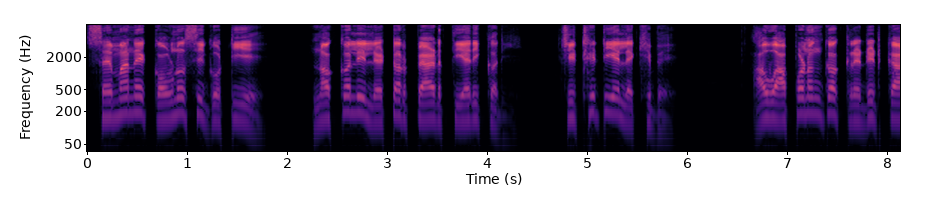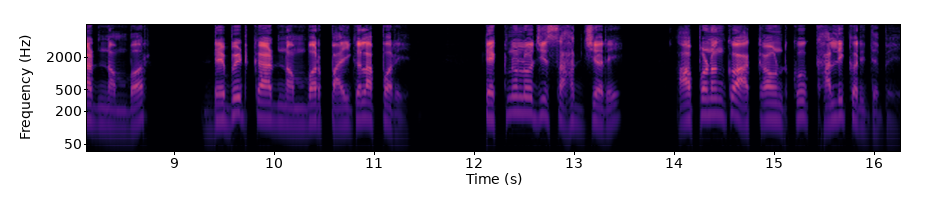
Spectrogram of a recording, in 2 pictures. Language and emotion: Odia, neutral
